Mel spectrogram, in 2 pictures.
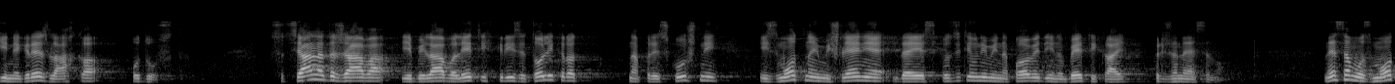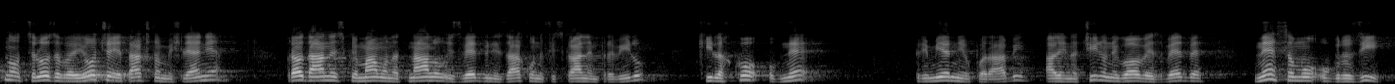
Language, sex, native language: Slovenian, male, Slovenian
